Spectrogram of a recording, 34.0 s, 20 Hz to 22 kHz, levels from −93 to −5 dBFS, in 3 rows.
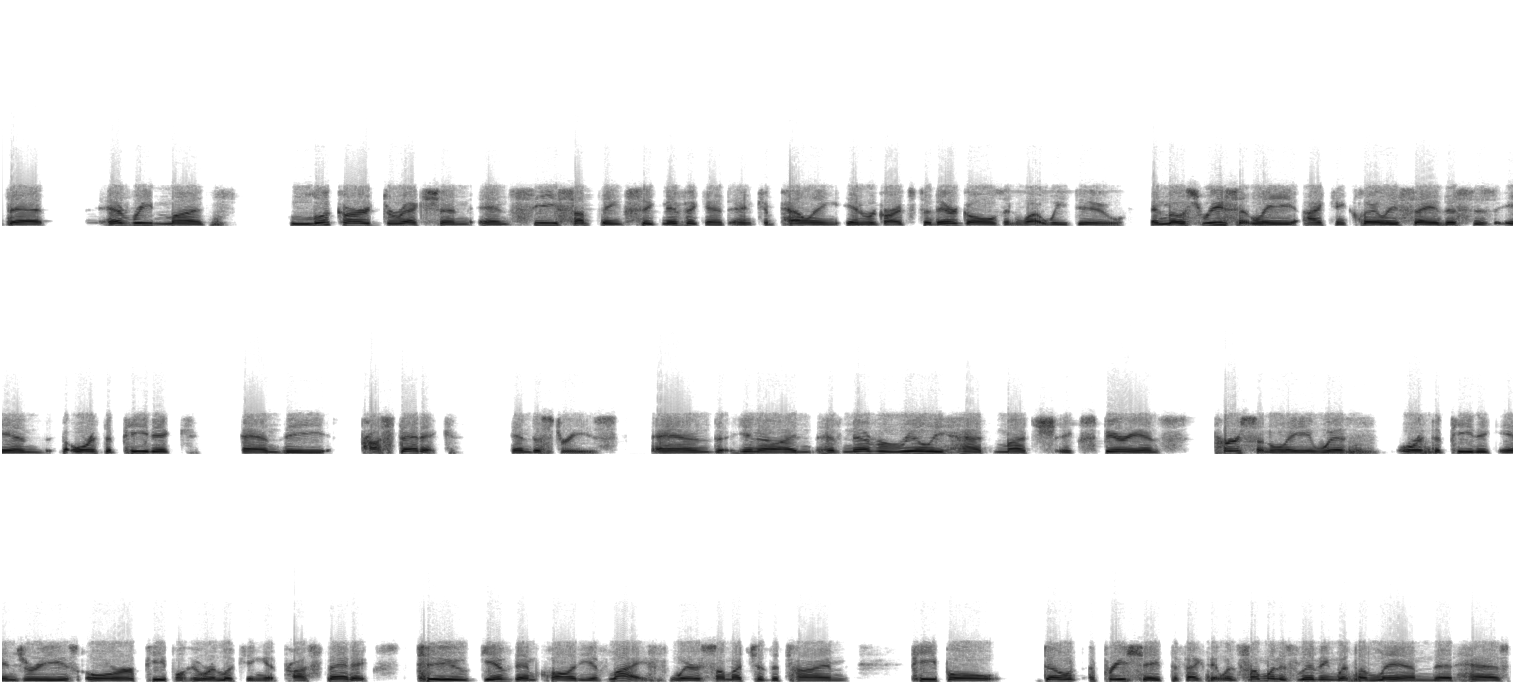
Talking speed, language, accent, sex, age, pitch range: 150 wpm, English, American, male, 50-69, 130-165 Hz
